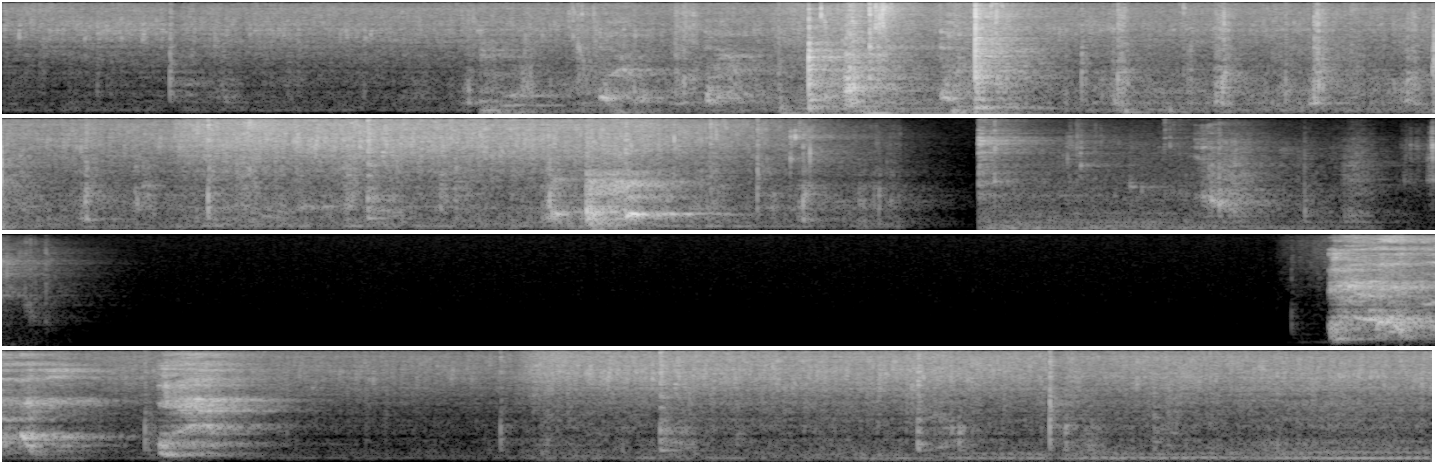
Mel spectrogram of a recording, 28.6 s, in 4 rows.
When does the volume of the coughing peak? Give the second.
10 s.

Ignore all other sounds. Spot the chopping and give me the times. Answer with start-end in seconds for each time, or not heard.
3.9-5.1.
